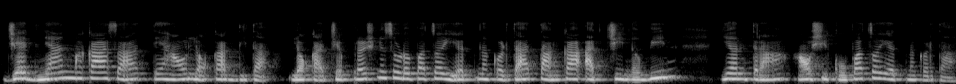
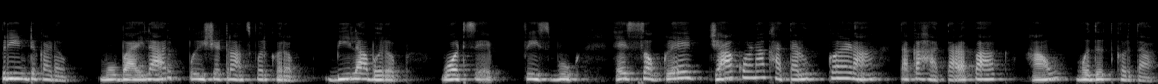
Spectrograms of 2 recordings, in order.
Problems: background conversations at intervals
